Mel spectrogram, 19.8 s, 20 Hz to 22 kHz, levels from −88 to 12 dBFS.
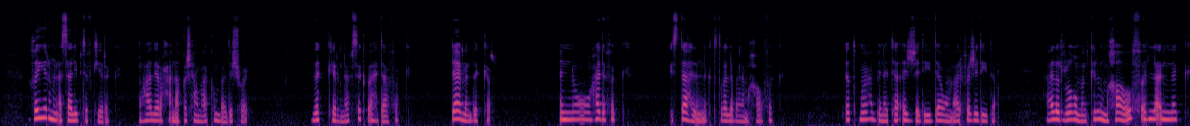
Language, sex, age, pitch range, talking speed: Arabic, female, 20-39, 195-230 Hz, 105 wpm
